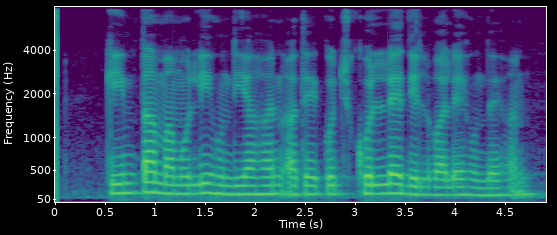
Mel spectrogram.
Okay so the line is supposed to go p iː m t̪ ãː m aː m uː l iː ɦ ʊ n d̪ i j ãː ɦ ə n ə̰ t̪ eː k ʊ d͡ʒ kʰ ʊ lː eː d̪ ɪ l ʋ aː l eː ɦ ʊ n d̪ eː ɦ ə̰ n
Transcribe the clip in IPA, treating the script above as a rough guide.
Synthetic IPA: k iː m t̪ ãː m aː m uː l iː ɦ ʊ n d̪ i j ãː ɦ ə n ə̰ t̪ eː k ʊ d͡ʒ kʰ ʊ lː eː d̪ ɪ l ʋ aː l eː ɦ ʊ n d̪ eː ɦ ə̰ n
